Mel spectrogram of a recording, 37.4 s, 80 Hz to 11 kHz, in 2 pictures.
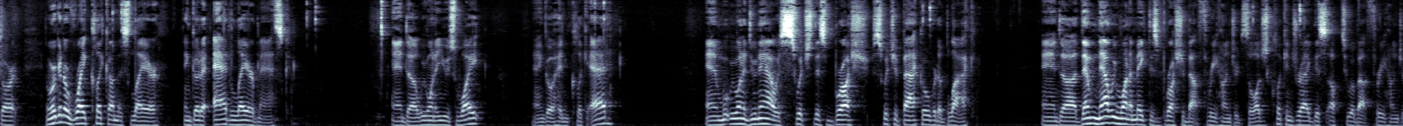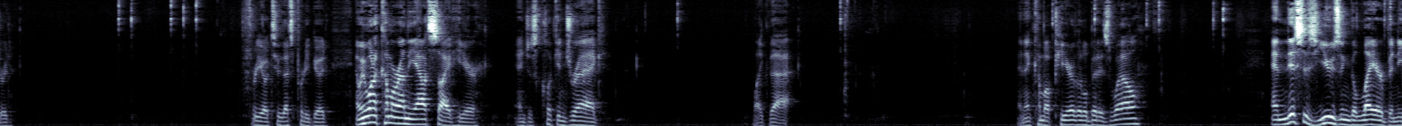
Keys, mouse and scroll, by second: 1.7 right click, 4.3 click, 8.1 click, 12.5 click, 16.9 click, 28.0-30.4 drag, 33.0 click, 34.2 click, 35.1 click.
